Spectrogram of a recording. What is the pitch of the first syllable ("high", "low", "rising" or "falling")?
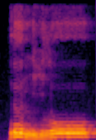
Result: falling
